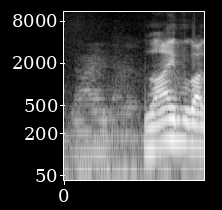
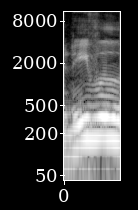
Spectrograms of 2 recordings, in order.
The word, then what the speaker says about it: live: 뭐 라이브 음악이다 할 때 리브 음악이라고 안 하죠. 뭐. 얘를 리브라고 읽느냐 라이브라고 읽냐. 그래서 발음에 따라서 스펠링은 똑같은데 발음을 어떻게 하느냐에 따라서 뜻이 달라지는 단어가 있습니다.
